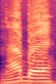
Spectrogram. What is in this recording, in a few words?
bomb here B, radio bot; Reallite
